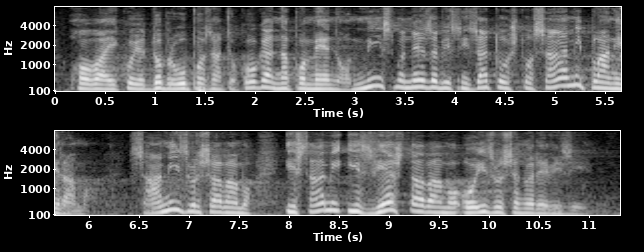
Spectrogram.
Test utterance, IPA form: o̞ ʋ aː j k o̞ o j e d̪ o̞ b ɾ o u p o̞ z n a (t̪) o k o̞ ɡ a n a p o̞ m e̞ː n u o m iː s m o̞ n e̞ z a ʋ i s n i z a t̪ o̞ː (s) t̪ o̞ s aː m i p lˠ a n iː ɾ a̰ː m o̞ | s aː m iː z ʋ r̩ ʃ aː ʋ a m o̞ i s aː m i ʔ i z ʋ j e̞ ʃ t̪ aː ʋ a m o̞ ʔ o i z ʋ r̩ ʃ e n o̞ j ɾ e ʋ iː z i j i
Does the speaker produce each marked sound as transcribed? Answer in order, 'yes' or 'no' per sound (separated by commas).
yes, no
